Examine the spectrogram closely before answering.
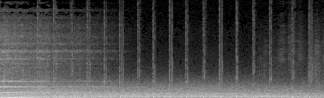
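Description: Footsteps patter quickly and evenly on stone.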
